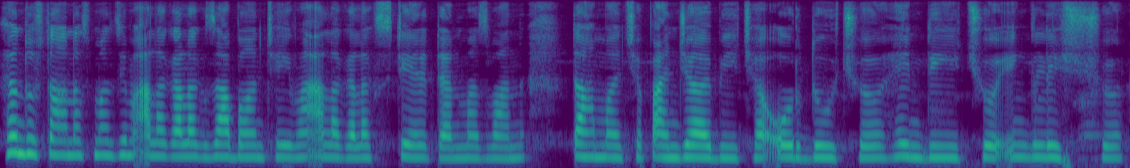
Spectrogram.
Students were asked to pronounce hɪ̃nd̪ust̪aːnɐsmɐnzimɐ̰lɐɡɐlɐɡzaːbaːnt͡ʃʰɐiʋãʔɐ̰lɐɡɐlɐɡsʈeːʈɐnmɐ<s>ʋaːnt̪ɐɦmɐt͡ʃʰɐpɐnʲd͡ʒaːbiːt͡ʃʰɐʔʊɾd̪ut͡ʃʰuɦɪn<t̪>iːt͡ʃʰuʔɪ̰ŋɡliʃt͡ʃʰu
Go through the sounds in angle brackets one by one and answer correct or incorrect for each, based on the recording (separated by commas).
incorrect, incorrect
